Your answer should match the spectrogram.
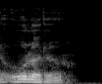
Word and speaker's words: Uluru: I said white fellas like me think we're doing the right thing by calling it Uluru, and I was careful to pronounce it correctly, stress on the first syllable, tongue towards hard palate for the retroflex R.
